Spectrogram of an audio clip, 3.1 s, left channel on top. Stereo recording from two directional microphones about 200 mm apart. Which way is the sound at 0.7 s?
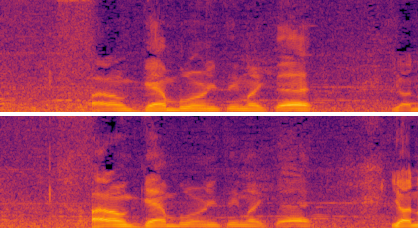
25° right (ahead or behind).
